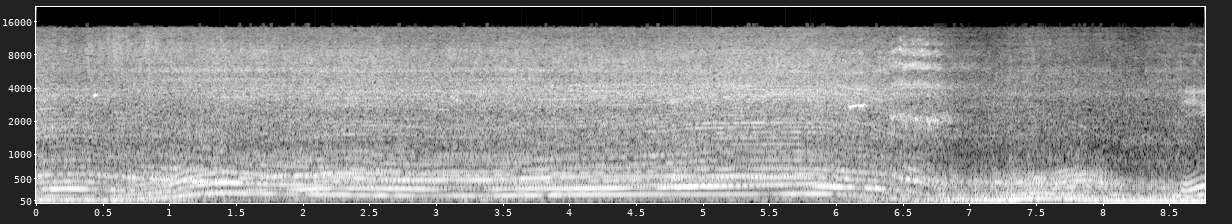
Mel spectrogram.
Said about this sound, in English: These bikes are usually going mid-9s in the quarter mile.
